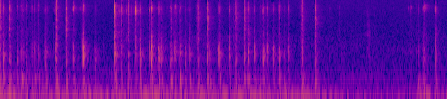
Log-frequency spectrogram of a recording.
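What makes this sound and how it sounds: Fingertips of both hands tap rapidly across the low-profile plastic chiclet keys of a black laptop with a hollow body, in continuous typing. Quick, uneven clicks with bright tops and a dull low thump from the body run back to back at a steady low level. The taps thin out and grow softer near the end before a last few keystrokes.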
